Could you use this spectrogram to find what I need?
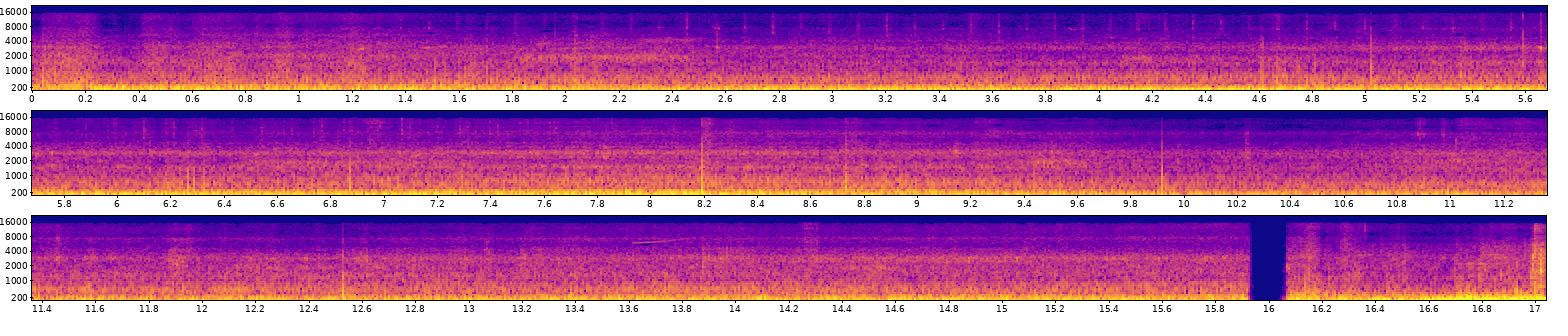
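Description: An SUV engine idles with a low, steady rumble outdoors.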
